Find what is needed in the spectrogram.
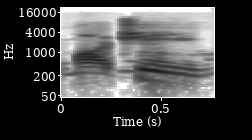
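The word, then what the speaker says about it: Martín: Martin was looking like Martin I should say Let me give that man his accent on the eye Martin Sor Martin sandor Martin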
